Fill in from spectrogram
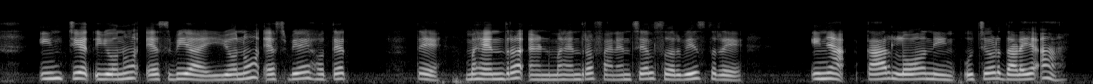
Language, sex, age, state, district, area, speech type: Santali, female, 18-30, Jharkhand, East Singhbhum, rural, read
